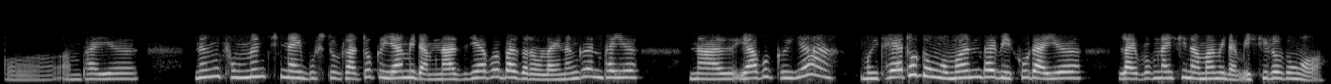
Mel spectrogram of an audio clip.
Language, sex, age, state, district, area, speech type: Bodo, female, 18-30, Assam, Chirang, urban, conversation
